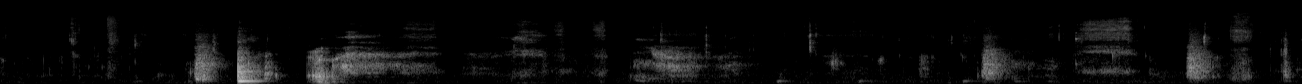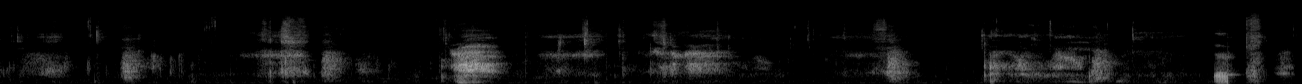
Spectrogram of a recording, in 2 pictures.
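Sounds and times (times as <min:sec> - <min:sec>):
wet chewing and smacking: 0:00.0 - 0:03.0, 0:06.5 - 0:17.6, 0:18.2 - 0:24.6.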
